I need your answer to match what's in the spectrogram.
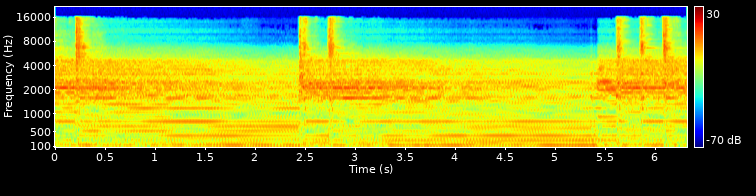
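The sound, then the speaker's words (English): A heavily distorted electric guitar played through a distortion pedal whose diodes knob gives it a buzzy, fuzz-pedal tone plays sustained chords, loud, with brief pick attacks and chord changes near the start, middle and end. “Okay, so the diodes knob makes it sound like a fuzz pedal, but it doesn't change the amount of distortion.”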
